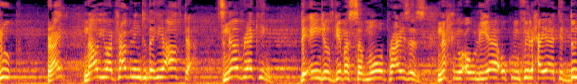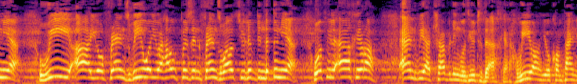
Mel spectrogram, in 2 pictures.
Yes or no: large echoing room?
yes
